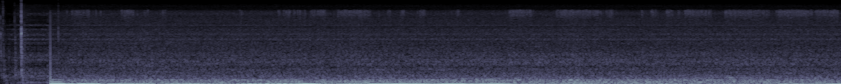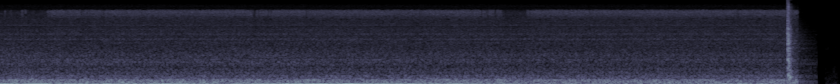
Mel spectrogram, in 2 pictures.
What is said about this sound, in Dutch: Er lijkt wel een soort statisch geluid te horen. En dit is het enige audioclipje die dat heeft.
